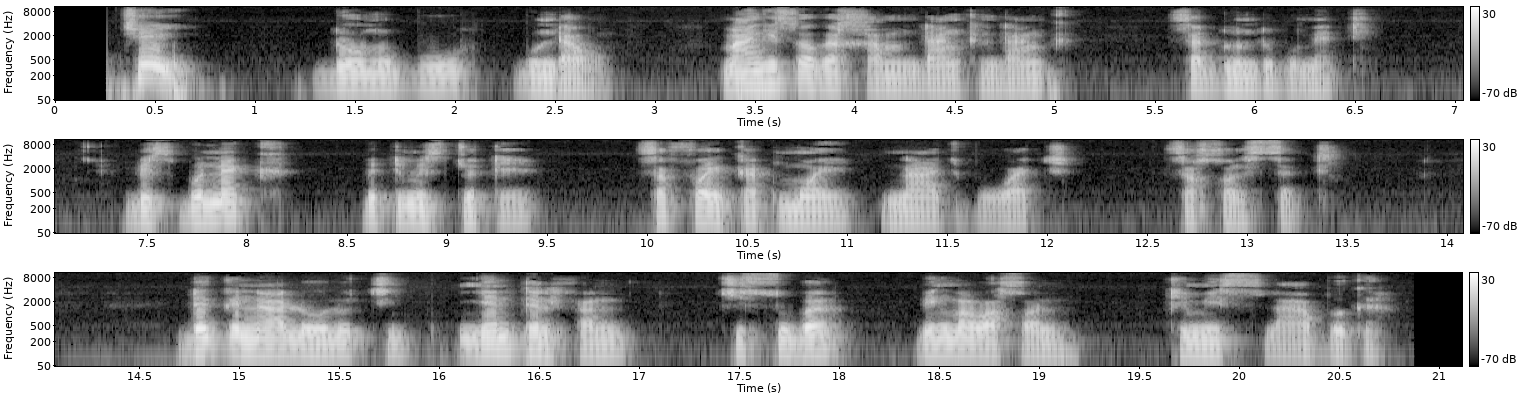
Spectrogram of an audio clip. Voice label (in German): Wolof, Kaolack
